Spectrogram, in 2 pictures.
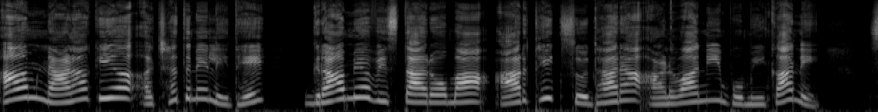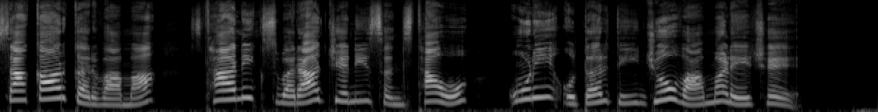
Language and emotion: Gujarati, neutral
